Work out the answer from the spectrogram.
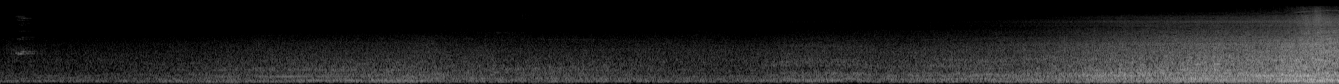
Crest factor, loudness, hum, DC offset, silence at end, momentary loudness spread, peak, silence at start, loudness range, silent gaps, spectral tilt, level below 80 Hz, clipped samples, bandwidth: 24 dB; -32 LUFS; none; under 0.1%; 0 s; 20 LU; -10 dBFS; 0 s; 15 LU; none; -4 dB/octave; -58 dBFS; under 0.1%; 16.5 kHz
